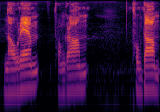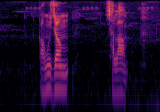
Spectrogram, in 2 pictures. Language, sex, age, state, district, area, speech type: Manipuri, male, 45-60, Manipur, Kakching, rural, spontaneous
